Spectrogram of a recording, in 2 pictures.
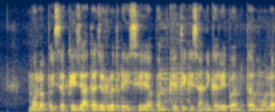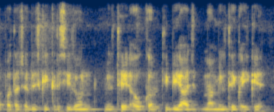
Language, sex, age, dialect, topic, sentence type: Chhattisgarhi, male, 18-24, Western/Budati/Khatahi, banking, statement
